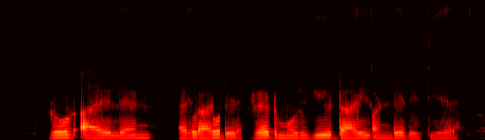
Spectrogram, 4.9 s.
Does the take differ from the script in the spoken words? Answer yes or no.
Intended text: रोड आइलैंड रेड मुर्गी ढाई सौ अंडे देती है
yes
